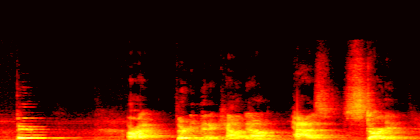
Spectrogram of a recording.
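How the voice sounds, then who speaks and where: Music in the background and audible room echo around a man's speech. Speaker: rowing coach. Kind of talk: workout intro talk to viewers. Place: garage.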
